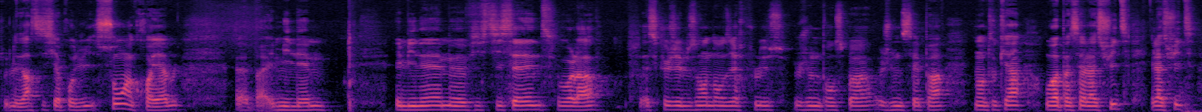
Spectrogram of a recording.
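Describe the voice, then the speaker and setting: A young man from France, casually ranking his favorite rap producers, rambling with many fillers and self-corrections. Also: medium pitch. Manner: slangy, informal French. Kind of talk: casual spoken ranking video.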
